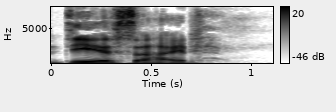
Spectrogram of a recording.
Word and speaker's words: Deicide: You know, I had a kid in my high school who always wore those, or Deceed. Is that how you pronounce that band? – Oh, Deicide. – Deicide. Deceed. Oh, look at me, Mr. When I first saw it, yeah, I was like, it's Deicide, what? – Deicide.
